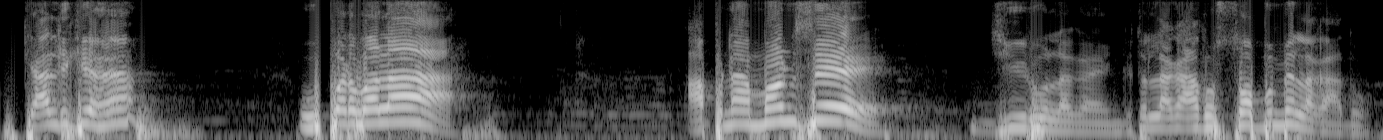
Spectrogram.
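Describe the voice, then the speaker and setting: Lively high-voiced man teaching math. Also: unhurried. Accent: Bihari Hindi. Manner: lively, coaxing questions to students. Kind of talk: classroom teaching. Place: classroom.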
